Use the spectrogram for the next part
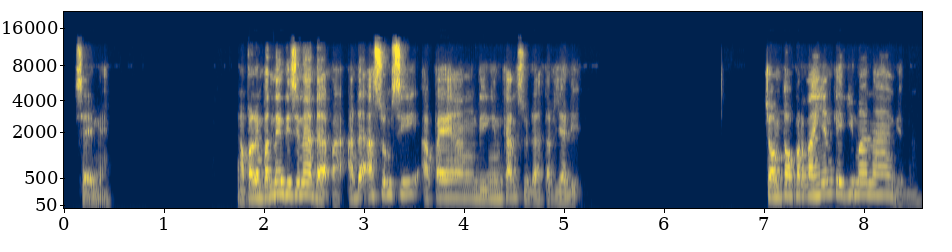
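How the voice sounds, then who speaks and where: A woman with a low voice presents a workshop on self-questioning at a coaching talk, in front of an audience at a venue. Her intonation is lively, her pace a little fast, and she takes long pauses, speaking directly to listeners, acting out example questions, and restarting hesitantly as she explains.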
